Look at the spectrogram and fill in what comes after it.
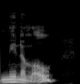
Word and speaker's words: MNML: So this particular business, when it was bought by AKA Brands, AKA Brands has their own brand called MNML, which I assume is pronounced minimal, which is very popular with NBA and NFL athletes in the US.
